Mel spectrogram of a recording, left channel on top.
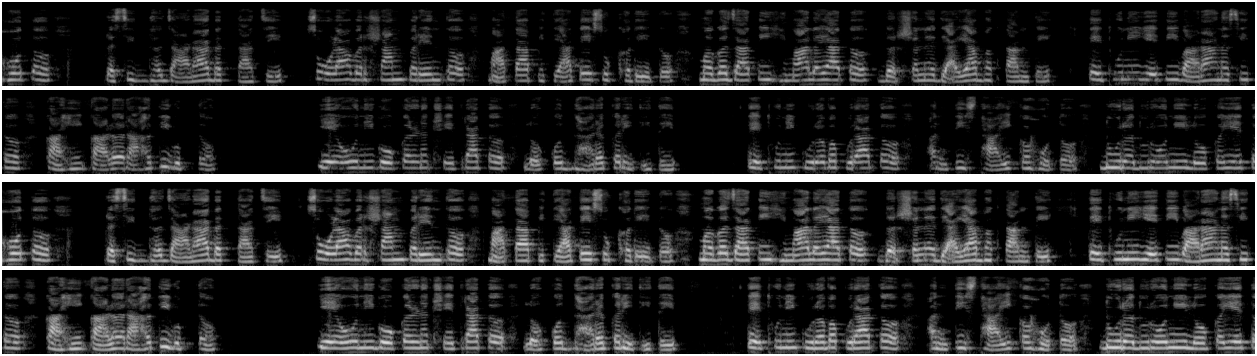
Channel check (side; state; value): left; quieter; 7.9 dB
